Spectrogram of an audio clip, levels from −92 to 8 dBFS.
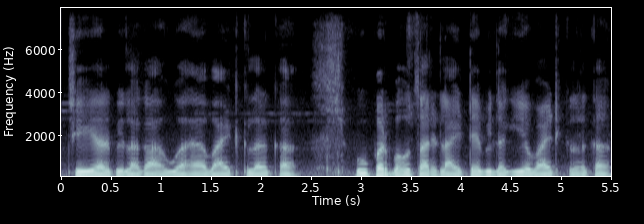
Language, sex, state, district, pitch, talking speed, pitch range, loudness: Hindi, male, Jharkhand, Ranchi, 110 Hz, 185 wpm, 105-115 Hz, -17 LUFS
